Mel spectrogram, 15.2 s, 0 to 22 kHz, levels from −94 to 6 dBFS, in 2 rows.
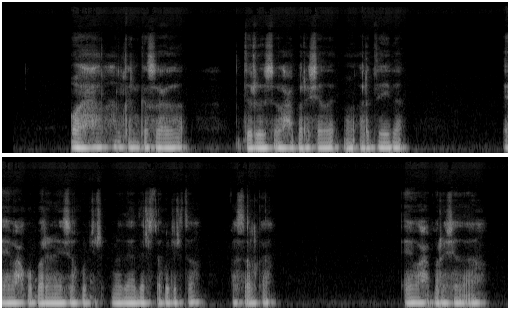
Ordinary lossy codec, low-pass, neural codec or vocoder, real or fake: MP3, 96 kbps; 19.8 kHz; none; real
